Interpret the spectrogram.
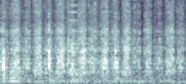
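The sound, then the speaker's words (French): Rapid, rhythmic rasping strokes of carrots being grated by hand, about eight scrapes a second, steady for the whole stretch, with no voices. “Je, suis en train de râper des carottes.”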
